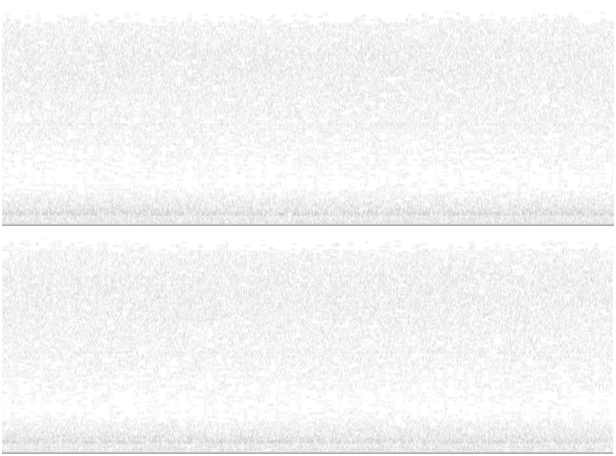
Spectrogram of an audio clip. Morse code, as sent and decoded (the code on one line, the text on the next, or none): none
